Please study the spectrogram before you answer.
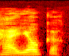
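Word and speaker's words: heyoka: I know you that that word is properly pronounced hyoka the hyoka is the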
